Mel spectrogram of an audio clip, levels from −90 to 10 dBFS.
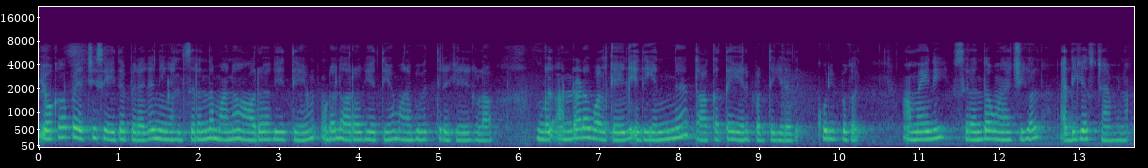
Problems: low volume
